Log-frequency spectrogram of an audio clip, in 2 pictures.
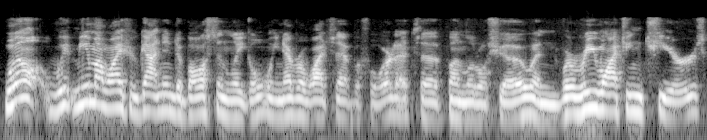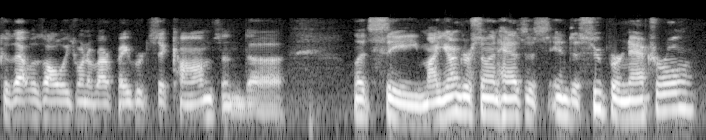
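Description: A middle-aged man, rambling easily with lots of fillers as a podcast co-host. His pitch sits mid-range. The audio sounds a little dull. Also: moderate pace. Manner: easygoing, rambling, many fillers. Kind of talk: casual chat.

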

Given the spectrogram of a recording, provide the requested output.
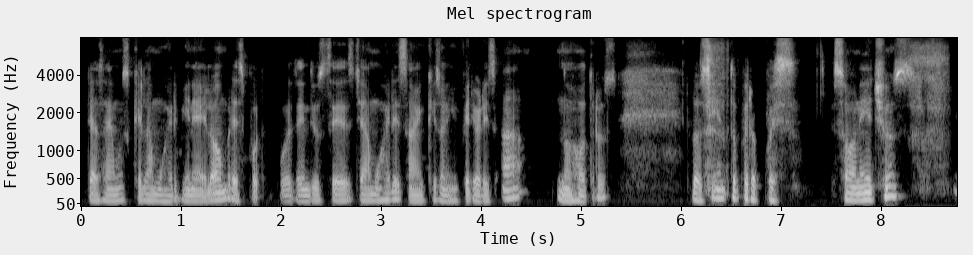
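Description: A man's voice: medium pitch, no room sound. A man hosting a comedy podcast, ranting crudely with mock-pious asides. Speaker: podcast host.

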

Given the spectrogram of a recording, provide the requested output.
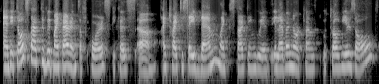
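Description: A woman from Romania, a guest on a podcast who works as a marriage coach, chatting casually and laughing often, tagging her points with "right?". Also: a little high. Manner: warm, laughs often, quick bursts with trailing "right?". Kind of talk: casual interview chat.

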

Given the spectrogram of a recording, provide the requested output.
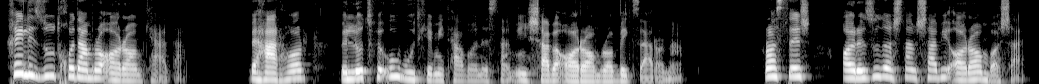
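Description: A woman reading a novel aloud in the first person, with a calm, even storytelling delivery. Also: mid-range voice, gravelly. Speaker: audiobook narrator.

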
